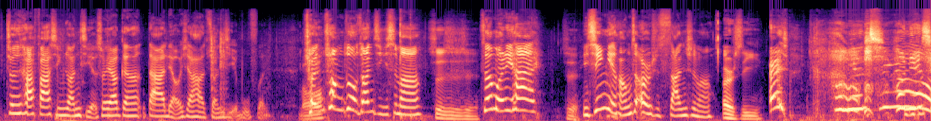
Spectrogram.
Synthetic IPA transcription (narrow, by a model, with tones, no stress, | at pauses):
t͡ɕjo˥˧ʊʂɻ̩˥˩t̪ʰa˥fa˦˥ɕi˧˥ŋnʈ͡ʂwa˦˥nt͡ɕi˨˥lə˨˩swɔ˧˥i˨˩jɑ˥˩ʊkə˥nʰa˥t̪a˥˩t͡ɕa˥ljɑ˧ʊi˧˩ɕja˥˩a˥d̪ə˨˩ʈ͡ʂwa˦nt͡ɕḭ˧˥d̪ə̰˩pṵ˥˩fə̰˨˩nʰ | wə˧˦nʈ͡ʂʰwɑ˥˧ŋt͡swɔ˥˨ʈ͡ʂwa˦nt͡ɕi˧˦˥ʂɻ̩˥˩ma˨˩ʂɻ̩˥˧ʂɻ̩˥˧ʂ̩˥˩t͡sə˥nmə˨˧li˥˧xa˥˩ɪ | ʂ̩˥˩ni˨˩t͡ɕʰi˥njɛ˨˥nxɑ˨˧sɑ˥˧ʂɻ̩˥˧ʔə˥˩ʂɻ̩˧˦sa˦nʂɻ̩˥˩ma˨ə˥˩ʂɻ̩˧˦i˦˥ə˥˩a˨˧nɛ˧˦nt͡ɕʰi˥ŋ˧nɛ˨˧˦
